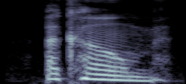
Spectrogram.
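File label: "a comb", English, female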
